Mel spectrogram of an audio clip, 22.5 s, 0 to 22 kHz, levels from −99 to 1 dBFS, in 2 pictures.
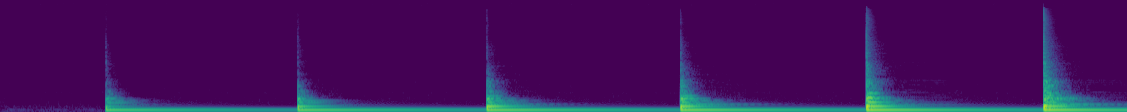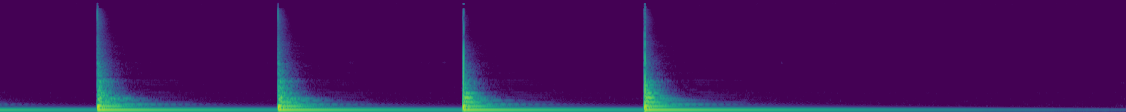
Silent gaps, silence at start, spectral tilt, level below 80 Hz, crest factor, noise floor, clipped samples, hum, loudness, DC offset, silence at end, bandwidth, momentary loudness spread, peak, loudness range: none; 1.05 s; -9 dB/octave; -44 dBFS; 26 dB; -84 dBFS; under 0.1%; none; -26 LUFS; under 0.1%; 2.45 s; 6.6 kHz; 25 LU; 0 dBFS; 11 LU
